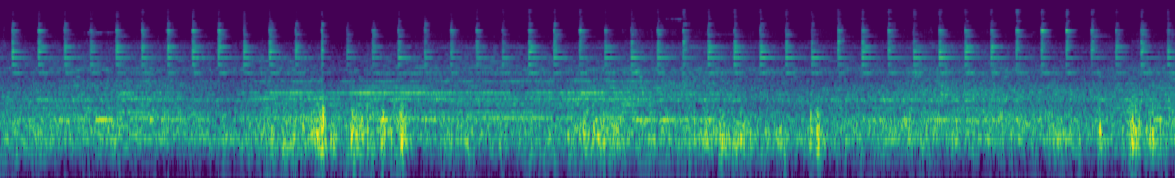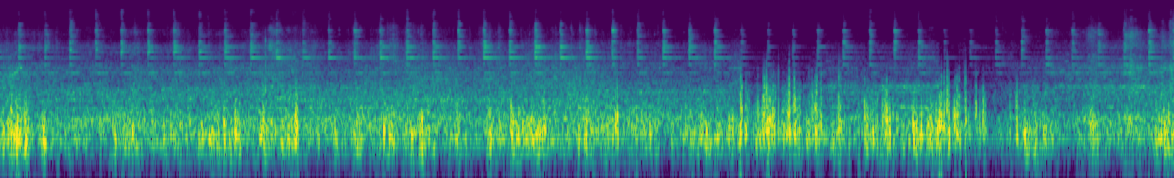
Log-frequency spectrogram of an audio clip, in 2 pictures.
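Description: Empty freight cars, mostly tank cars, rolling past with a steady rumble and clatter of wheels on rail. Over it, the crossing signal's WCH mechanical bell rings on and on in rapid, even strikes.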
